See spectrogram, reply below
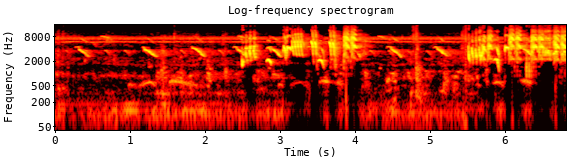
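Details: Asian pied starlings, two birds, start with soft descending whistles, then build into loud, harsh, rapid chattering bursts.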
